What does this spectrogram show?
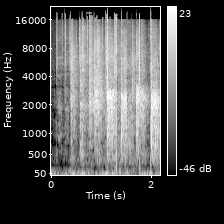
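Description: A short, fairly loud burst of clapping from a small group applauding their president, with sharp individual claps standing out from a steady patter of hands.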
